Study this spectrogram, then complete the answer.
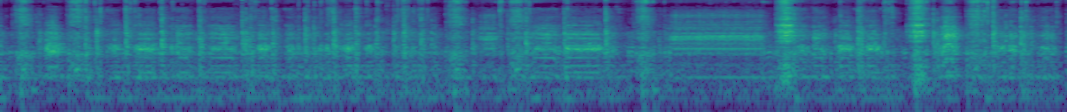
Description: Grinding noise when the blade is near the middle, from first use.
